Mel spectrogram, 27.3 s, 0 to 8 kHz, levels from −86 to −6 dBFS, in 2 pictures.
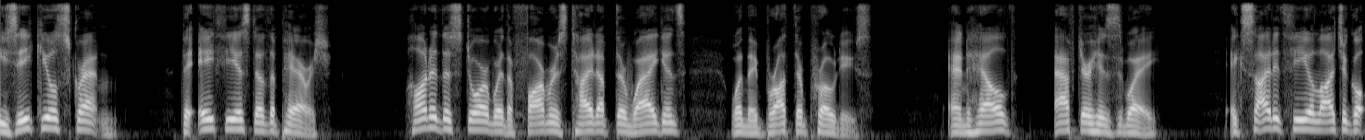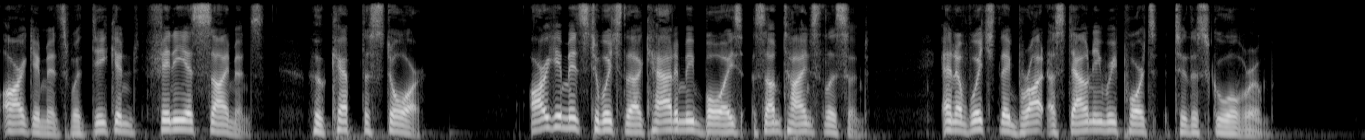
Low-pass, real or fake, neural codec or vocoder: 7.2 kHz; real; none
